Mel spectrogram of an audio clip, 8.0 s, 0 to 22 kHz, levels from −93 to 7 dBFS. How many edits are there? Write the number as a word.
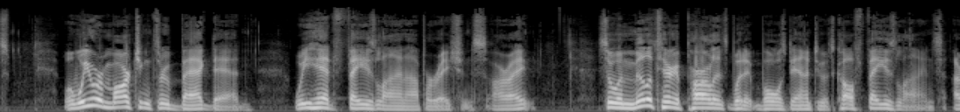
two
